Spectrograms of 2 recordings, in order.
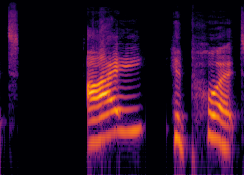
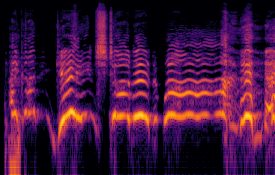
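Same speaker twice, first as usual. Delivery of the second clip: much higher and slow, a thrilled squeal; excited squeal; 4 dB louder, much slower than usual. Real, not acted. Telling the hosts about her engagement, giddy squeal. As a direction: gush it out, giddy.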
